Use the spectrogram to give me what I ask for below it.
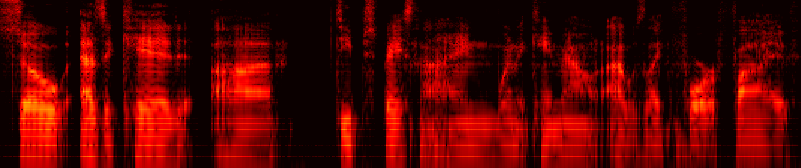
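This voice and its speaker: With an American accent, a man talks fairly slowly in a fairly low pitch and a monotone, flat intonation. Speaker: podcast host. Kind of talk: casual chat.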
